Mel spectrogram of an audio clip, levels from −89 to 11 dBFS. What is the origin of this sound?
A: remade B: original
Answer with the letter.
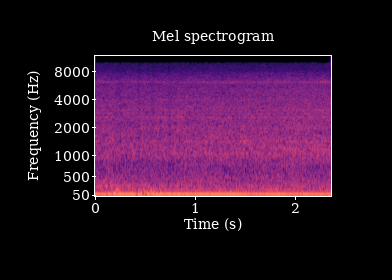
B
